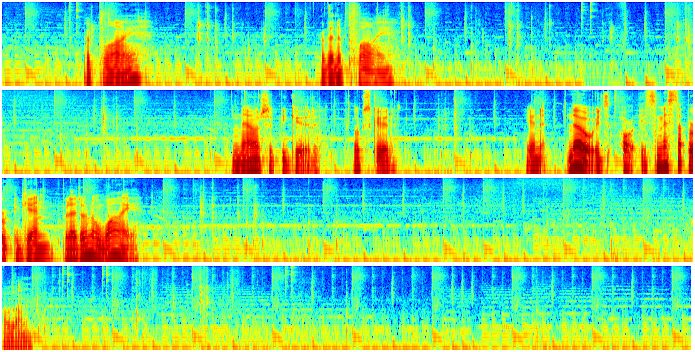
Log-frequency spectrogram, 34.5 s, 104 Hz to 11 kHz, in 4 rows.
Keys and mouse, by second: 2.7 ctrl+a, 4.9 alt+z, 5.3 middle click, 6.3 alt+z, 8.6 ctrl+a, 9.3 middle click, 9.9 Tab, 10.2 middle click, 11.7 middle click, 12.3 shift+middle click, 12.5 middle click, 13.2 alt+z, 13.3 middle click, 14.1 alt+z, 14.4-15.7 middle drag, 15.9 shift+middle click, 16.0 middle click, 16.4 shift+middle click, 16.6 middle click, 17.3 middle click, 18.4 shift+middle click, 18.6 middle click, 20.0 Tab, 20.2 shift+middle click, 20.5 middle click, 21.4-24.0 middle drag, 26.3 middle click, 27.1 click, 28.3 alt+p, 30.1-32.5 middle drag.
